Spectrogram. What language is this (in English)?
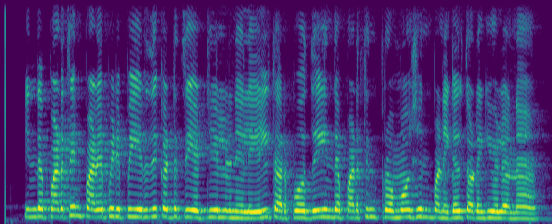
Tamil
